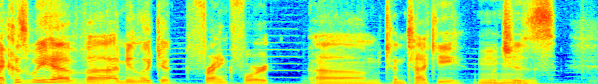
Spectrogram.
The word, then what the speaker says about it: Frankfort: Not the same, yeah, because we have, look at Frankfort, Kentucky, which is, not Frankfurt, but Frankfort.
